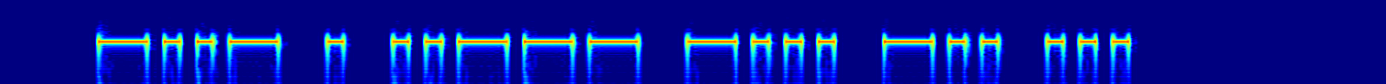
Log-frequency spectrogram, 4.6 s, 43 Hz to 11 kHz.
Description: Morse code, heard as a keyed tone, about 21 wpm, 700 Hz. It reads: XE2BDS
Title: DXCC-100 Call Signs - 6 Characters - Repeated 3x - 22wpm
